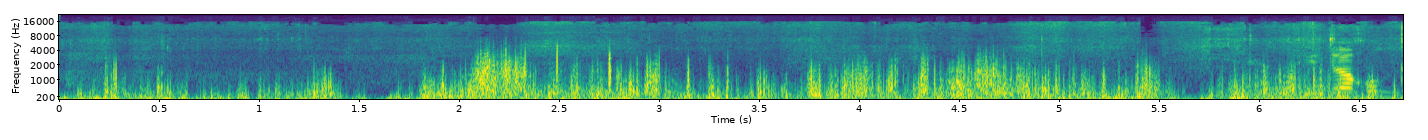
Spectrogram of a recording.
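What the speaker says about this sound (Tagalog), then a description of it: "Medyo mahangin, diba, oh." Gusty wind buffets loudly across the microphone in continuous rough bursts, with a voice speaking underneath.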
